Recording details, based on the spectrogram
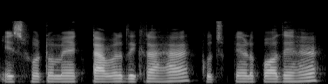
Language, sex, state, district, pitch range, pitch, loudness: Hindi, male, Jharkhand, Palamu, 135-140 Hz, 135 Hz, -23 LUFS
